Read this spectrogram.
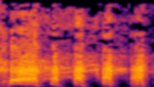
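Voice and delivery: high, loud guffaw; roaring laugh. A narrator's reading. King laughing at his own rant, roaring laugh.

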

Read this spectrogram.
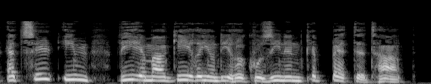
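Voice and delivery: high, commanding noblewoman; lightly voiced scheming queen. A narrator's reading.

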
